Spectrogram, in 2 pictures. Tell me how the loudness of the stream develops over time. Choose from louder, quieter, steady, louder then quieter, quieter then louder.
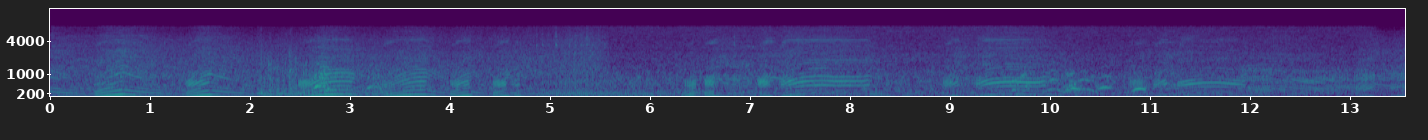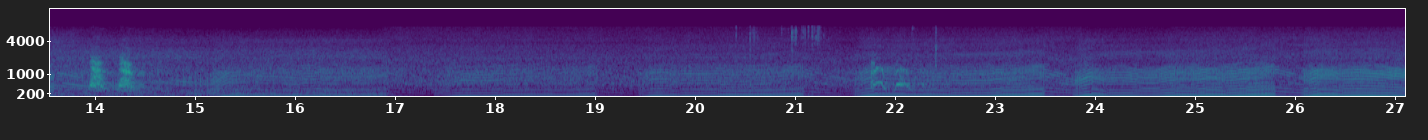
quieter.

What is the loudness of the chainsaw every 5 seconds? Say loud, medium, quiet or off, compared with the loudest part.
loud, loud, medium, medium, medium, loud.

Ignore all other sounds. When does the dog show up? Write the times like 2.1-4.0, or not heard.
2.0-3.6, 9.6-11.1, 13.8-14.6, 20.4-22.6.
